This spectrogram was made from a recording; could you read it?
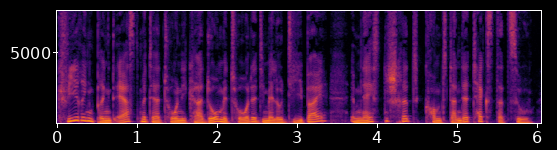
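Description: Husky male reporter. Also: medium pitch, lively intonation, moderate pace, a little mellow, dry recording, studio quality. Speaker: radio reporter. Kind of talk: scripted feature narration.

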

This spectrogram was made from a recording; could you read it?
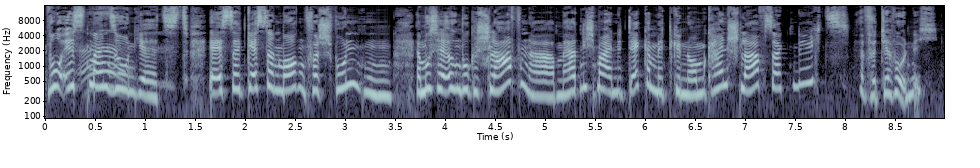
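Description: A woman's voice: extremely high pitch, lively intonation, normal speed, hardly any pauses, a bit bright. A woman playing an anxious, fretting mother in a children's radio drama. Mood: anguished.

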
